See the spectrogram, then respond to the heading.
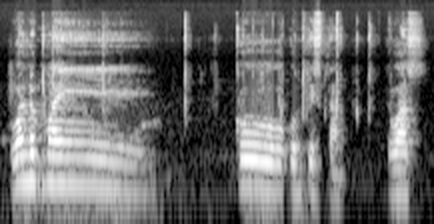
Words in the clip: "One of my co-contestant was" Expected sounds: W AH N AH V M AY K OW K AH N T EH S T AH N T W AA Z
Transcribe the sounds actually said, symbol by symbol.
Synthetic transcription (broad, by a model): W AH N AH P M AY K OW K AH N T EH S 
